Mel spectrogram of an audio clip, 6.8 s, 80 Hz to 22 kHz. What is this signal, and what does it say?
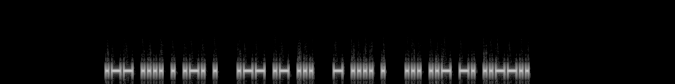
Morse code, heard as a keyed tone, about 37 wpm, 700 Hz. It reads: WHERE WAS THE SUN?
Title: Sentences from Top 1000 Words - Review Part 1 - 40wpm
